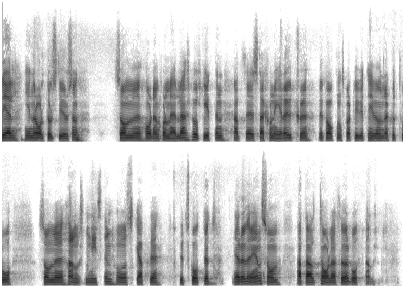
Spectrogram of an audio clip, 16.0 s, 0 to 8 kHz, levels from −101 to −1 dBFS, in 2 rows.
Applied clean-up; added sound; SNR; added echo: neural mask model Resemble Enhance denoiser.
